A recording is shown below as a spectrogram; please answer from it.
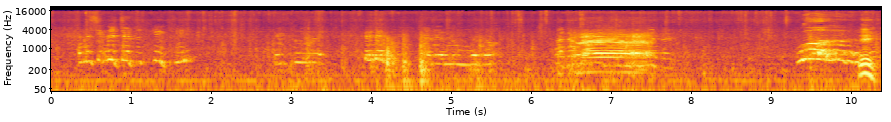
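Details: Goat at feeding time, with a woman hesitant because it tickles, lets out one drawn-out quavering bleat midway through steady conversation, followed by a short higher voice near the end.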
